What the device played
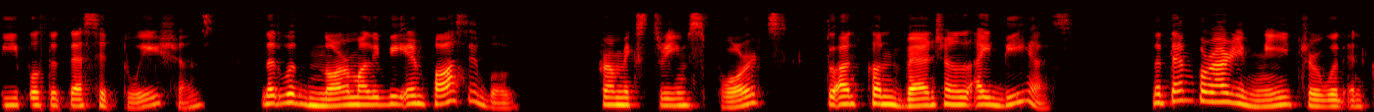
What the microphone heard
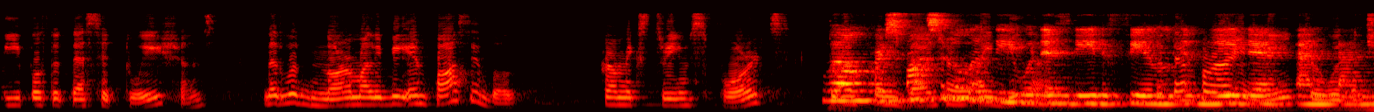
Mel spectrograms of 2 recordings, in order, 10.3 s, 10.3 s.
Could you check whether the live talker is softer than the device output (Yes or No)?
No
